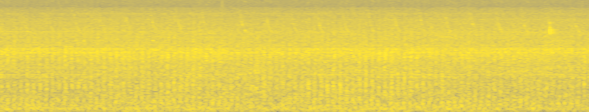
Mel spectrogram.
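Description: Helicopter in the Thunder Helix video game descending at lowest throttle, a steady, dense rotor and engine drone that stays constant and loud throughout, with no talking over it.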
